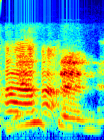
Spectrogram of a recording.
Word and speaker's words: Vincent: I say Vincent, but he's German, so he's not pronouncing it. Vincent.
